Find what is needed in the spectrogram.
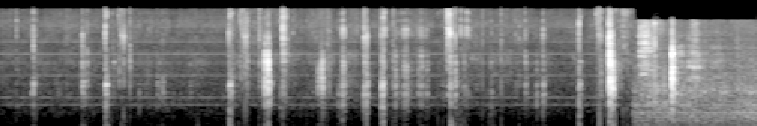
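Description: Faint, scattered light clicks and taps, bunched about two seconds in and again near the end, from a desoldering iron working on the solder joints of a switching power supply's circuit board and the board being handled.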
